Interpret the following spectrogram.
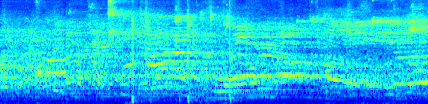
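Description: Spectators chattering in a large covered basketball hall, with a few thuds of a basketball bouncing on the court about half a second apart in the middle.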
